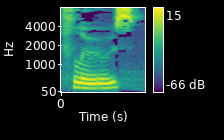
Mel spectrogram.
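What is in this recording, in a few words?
"flues", English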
